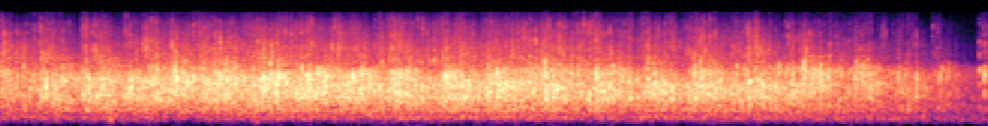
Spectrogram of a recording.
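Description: A church congregation applauds during a sermon, sustained, even clapping from many hands that swells briefly and then tapers off at the end.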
